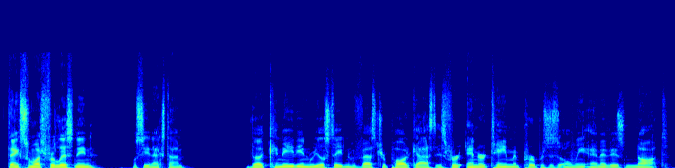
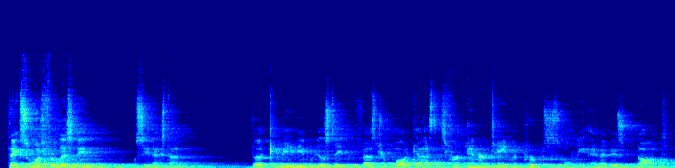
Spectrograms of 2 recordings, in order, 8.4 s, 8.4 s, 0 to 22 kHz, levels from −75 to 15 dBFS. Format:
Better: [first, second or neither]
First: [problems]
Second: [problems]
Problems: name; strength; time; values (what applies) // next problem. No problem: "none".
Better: first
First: none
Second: room echo; noticeable; dies away in 1.8 s // off-mic speech; somewhat distant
